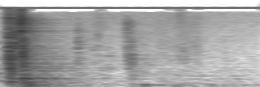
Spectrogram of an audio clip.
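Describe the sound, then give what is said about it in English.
A doorknob is turned and a door opened: a solid thunk at the start, then a second, softer knock and a faint rattling tail. “Sorry, how does this doorknob work? Just turn it.”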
